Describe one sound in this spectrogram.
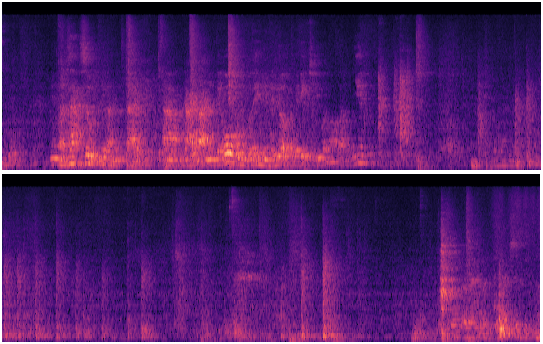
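A man lectures calmly.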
